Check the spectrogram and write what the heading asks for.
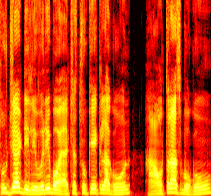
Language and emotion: Goan Konkani, angry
